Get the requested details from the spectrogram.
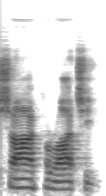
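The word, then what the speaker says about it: Shakarchi: Suisse and later laundry by karchia Executives I'll spell that to you SK I'm sorry s-h-a-k-a-r-c-h-i so it's Shah Karachi Executives this money paid for the delivery of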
